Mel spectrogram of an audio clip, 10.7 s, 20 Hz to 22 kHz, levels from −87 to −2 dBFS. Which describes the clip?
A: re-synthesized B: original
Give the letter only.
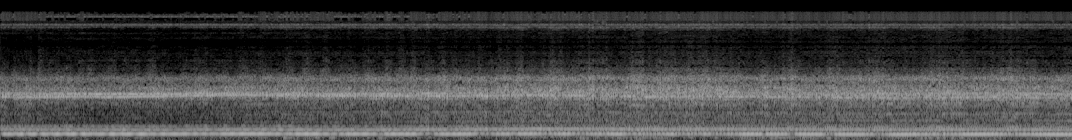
A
